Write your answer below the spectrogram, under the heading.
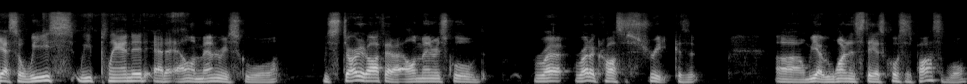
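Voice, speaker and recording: Here is a plain, everyday voice: a man with an American accent, fairly high pitch and ordinary pitch variation. He speaks at a fairly quick pace against a quiet background. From Chicago area, US Midwest. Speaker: pastor. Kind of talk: interview.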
